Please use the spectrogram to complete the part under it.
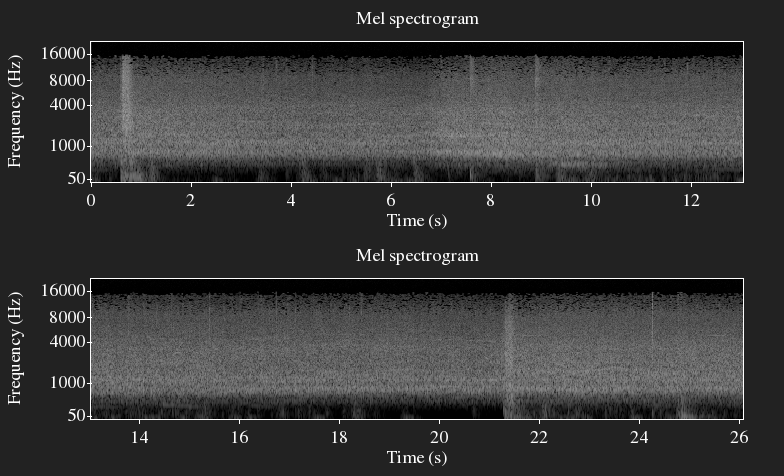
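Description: Heavy bodies slam onto a wrestling ring mat with loud thuds.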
